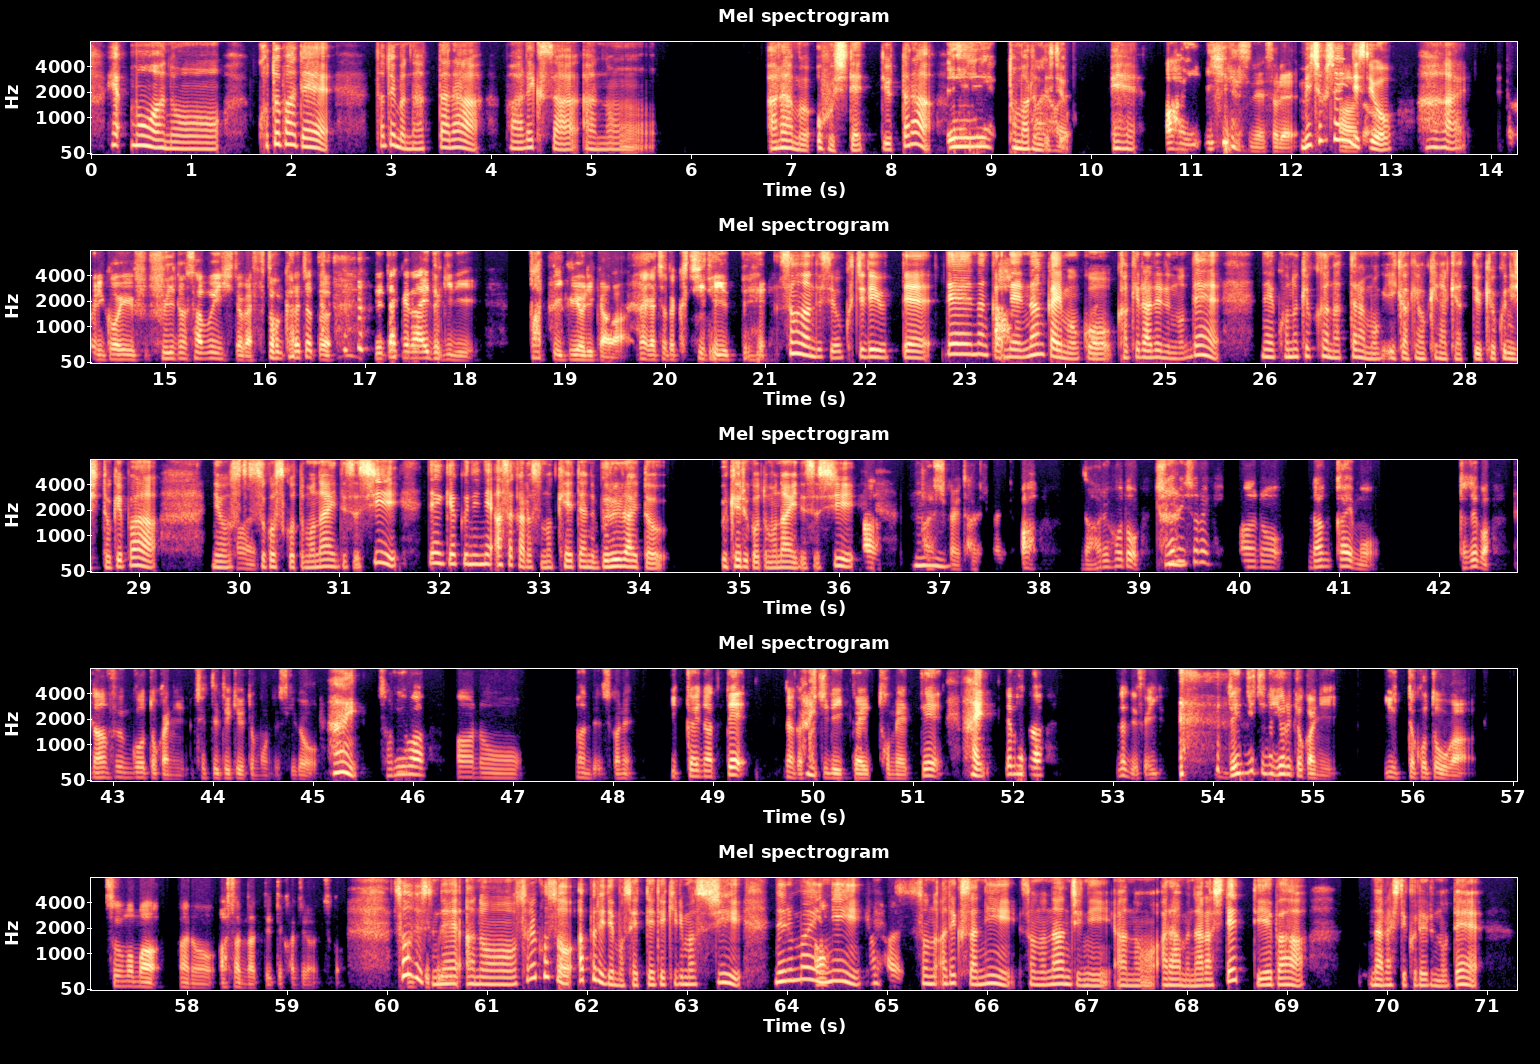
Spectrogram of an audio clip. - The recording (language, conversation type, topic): Japanese, podcast, デジタルデトックスを試したことはありますか？
- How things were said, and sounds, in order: surprised: "ええ"; other background noise; chuckle; laughing while speaking: "口で言って"; chuckle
